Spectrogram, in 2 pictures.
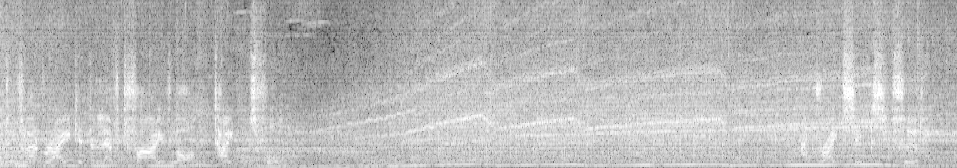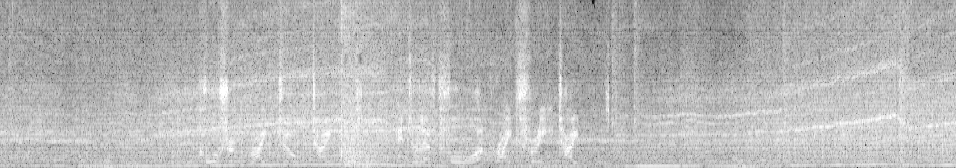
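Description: A rally car engine revs hard, rising and dropping as the gears change.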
